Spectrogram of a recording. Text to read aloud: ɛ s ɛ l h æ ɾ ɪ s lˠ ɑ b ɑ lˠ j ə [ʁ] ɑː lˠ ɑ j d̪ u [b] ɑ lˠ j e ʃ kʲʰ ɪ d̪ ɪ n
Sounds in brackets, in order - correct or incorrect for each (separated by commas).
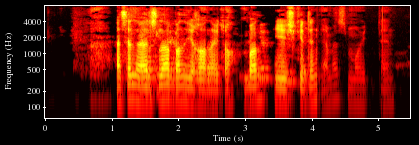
correct, correct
